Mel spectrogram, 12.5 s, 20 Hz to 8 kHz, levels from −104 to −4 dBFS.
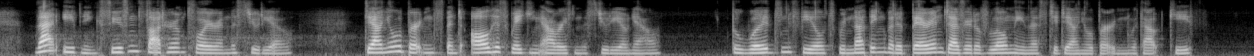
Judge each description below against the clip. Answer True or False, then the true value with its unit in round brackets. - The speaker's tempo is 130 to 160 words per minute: False (175 wpm)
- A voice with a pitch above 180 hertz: True (190 Hz)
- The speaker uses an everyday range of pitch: True (3.5 semitones)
